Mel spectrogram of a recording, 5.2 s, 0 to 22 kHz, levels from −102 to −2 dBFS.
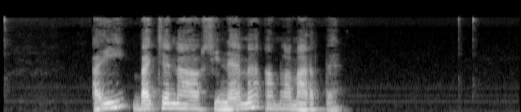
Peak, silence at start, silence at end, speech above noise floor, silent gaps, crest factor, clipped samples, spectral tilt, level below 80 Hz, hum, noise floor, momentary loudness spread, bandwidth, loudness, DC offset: -4 dBFS; 0.95 s; 1.8 s; 54 dB; none; 20 dB; under 0.1%; -7 dB/octave; -54 dBFS; none; -75 dBFS; 9 LU; 11.5 kHz; -22 LUFS; under 0.1%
